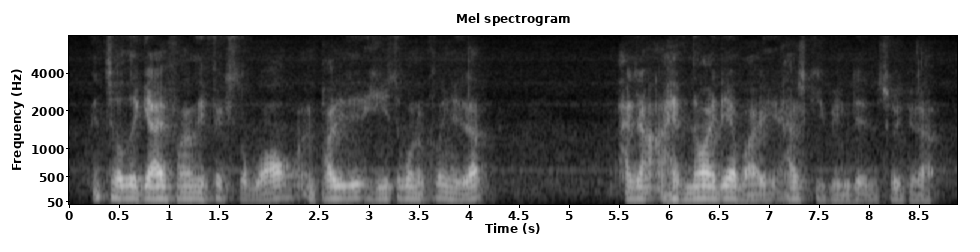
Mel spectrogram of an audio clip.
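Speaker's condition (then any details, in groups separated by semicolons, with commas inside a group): Multiple sclerosis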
